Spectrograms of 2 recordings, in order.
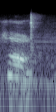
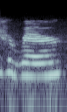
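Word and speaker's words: Herer: She sat with right next to Jack Hare. Jack Hare. Is that how you say his name? Is Hare. Hare. I hear people call it rhymes with tear. Right. Jack I hear Hare. people say Herrera.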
